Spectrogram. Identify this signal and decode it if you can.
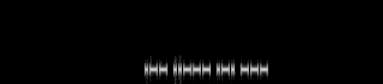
Morse code, heard as a keyed tone, about 52 wpm, 700 Hz. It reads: W2RO
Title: USA Call Signs - 4 Characters - Repeated 3x - 50wpm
